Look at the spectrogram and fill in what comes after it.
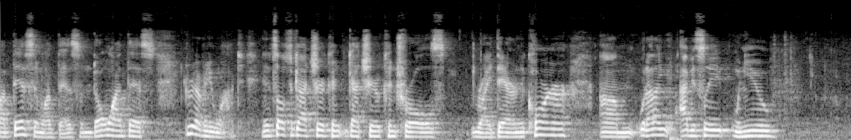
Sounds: speech

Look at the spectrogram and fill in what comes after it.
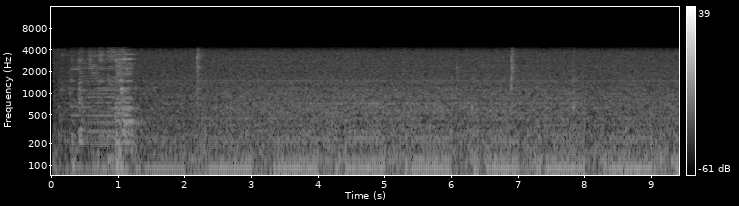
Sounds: music

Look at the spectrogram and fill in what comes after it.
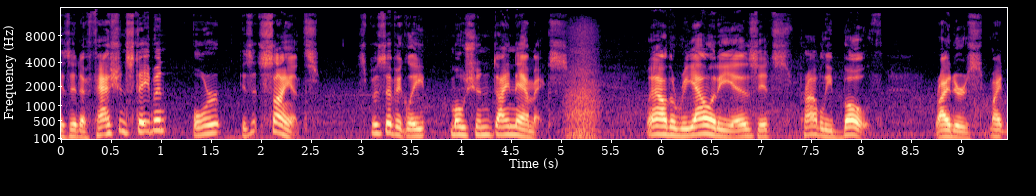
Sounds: speech

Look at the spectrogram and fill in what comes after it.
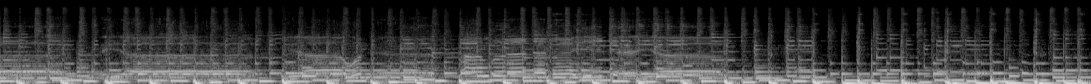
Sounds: music
salsa music

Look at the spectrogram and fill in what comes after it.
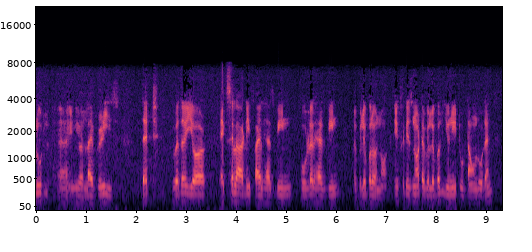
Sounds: speech

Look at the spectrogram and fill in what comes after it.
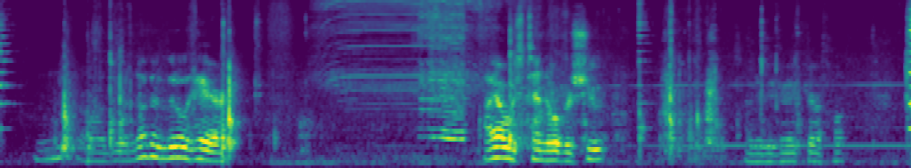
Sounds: speech

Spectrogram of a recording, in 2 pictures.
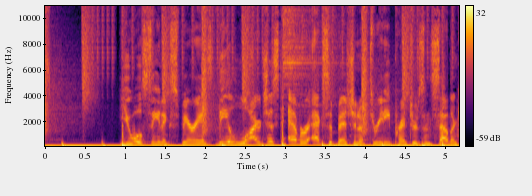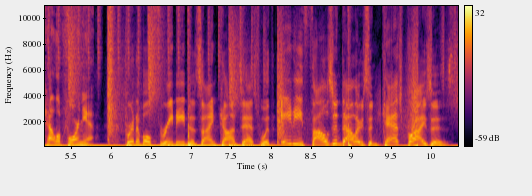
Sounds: music
speech

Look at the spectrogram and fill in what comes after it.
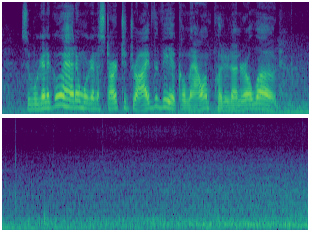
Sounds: speech

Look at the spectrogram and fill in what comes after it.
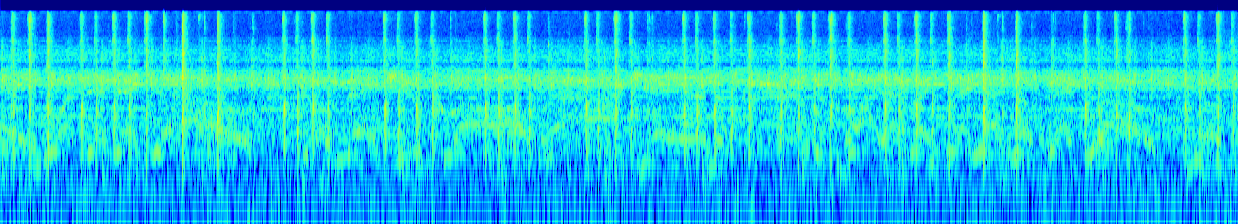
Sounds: guitar
musical instrument
music
plucked string instrument

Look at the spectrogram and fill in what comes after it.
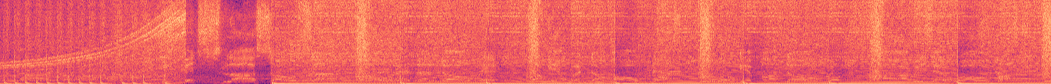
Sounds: music

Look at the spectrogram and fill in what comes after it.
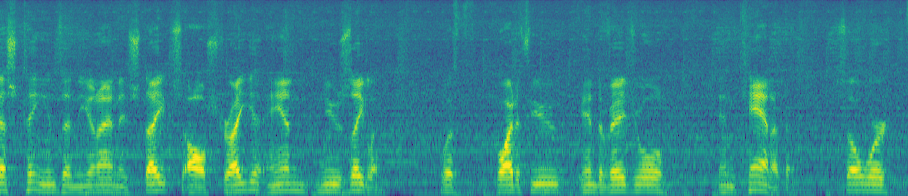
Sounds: speech
music

